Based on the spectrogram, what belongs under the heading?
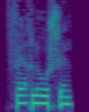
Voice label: "verloschen", German; adjectives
